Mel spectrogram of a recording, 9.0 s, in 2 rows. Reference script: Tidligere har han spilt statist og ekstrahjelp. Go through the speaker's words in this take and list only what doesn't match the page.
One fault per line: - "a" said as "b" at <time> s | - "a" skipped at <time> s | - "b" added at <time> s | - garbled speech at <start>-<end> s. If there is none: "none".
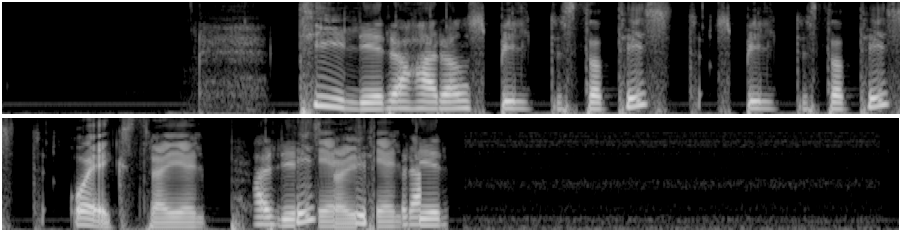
- "spilt statist" added at 3.6 s
- garbled speech at 5.7-6.7 s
